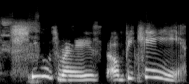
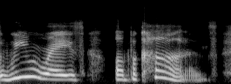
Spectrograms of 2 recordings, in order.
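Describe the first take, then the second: First: "pecans" as PEE-cans; drawn-out PEE-CANS for "pecans"; northern pronunciation. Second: "pecans" as puh-KAHNZ; southern puh-KAHNZ for "pecans"; southern pronunciation. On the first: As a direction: say "pecans" slowly, like pee plus tin cans. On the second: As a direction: say "pecans" with a short first syllable, then KAHNZ. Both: Shown as a demonstration. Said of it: "It is pecan to us".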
